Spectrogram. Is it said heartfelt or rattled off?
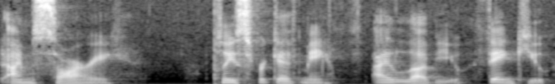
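heartfelt. It is said slowly with deep feeling.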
